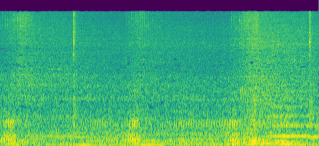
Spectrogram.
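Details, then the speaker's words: Maruti Suzuki Baleno: a humming, worn-bearing-like sound when revving or pulling away in gear, rising with revs; belts removed one by one to isolate compressor, alternator or water pump, AC compressor bearing found at fault. "Complaint क्या है जब य गाड़ी start करते हैं और गाड़ी start करके जब गियर में डाल के गाड़ी उठाते हैं या रेस करते हैं तो अलग ही हमिंग साउंड जैसा आता जैसे कोई बेरिंग गया हो या कुछ गया हो ऐसा साउंड आता है"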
